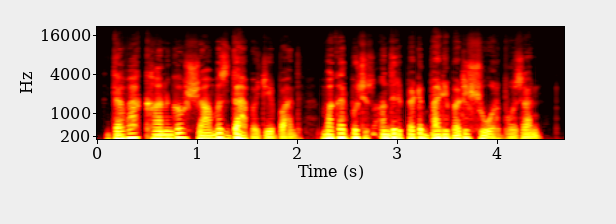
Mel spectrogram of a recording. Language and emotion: Kashmiri, fearful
